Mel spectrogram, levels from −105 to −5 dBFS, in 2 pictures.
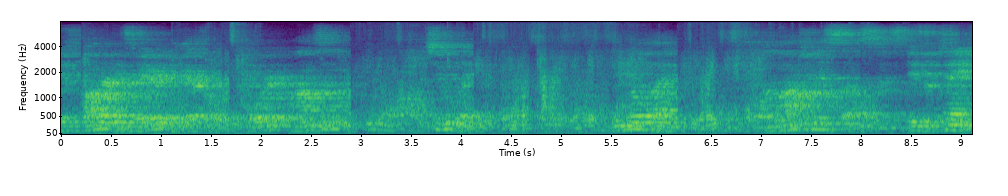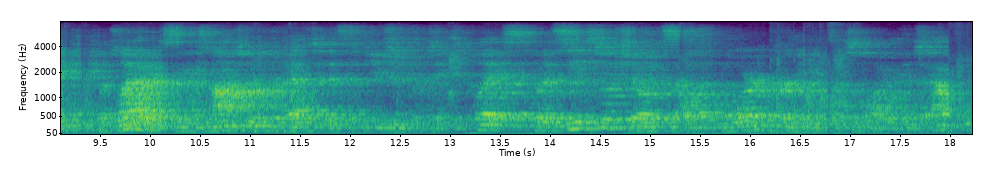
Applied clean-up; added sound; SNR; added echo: neural separator model SepFormer DNS4.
